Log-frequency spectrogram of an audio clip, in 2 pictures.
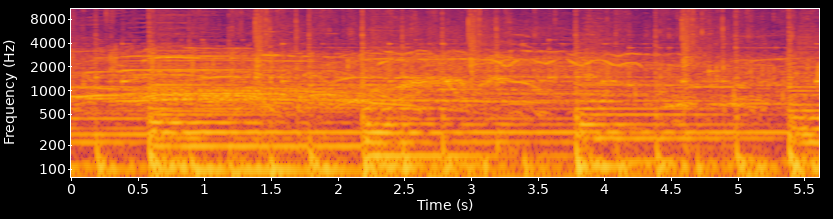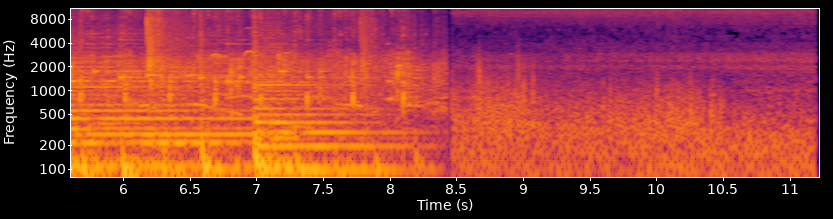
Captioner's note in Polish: Aplauz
